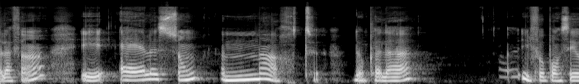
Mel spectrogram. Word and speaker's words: morte: fin elle est morte je prononce bien le T parce qu'il y a la marque du féminin donc oui ici c'est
